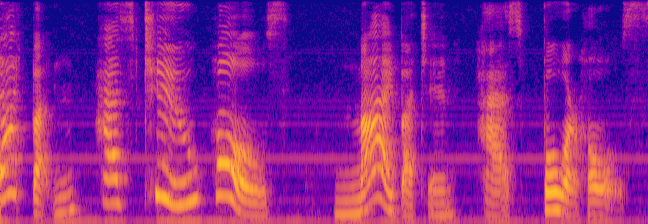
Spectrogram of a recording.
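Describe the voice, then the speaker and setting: Over faint music in the background, a woman performs a put-on character voice with fairly high pitch at a very slow pace. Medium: read story.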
